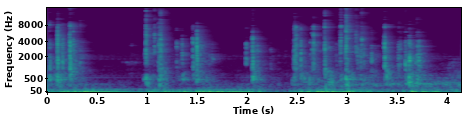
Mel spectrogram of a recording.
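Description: Keys clatter on a computer keyboard as a Photoshop layer name is typed, quick bursts of close clicks with short pauses between words, nothing else heard.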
